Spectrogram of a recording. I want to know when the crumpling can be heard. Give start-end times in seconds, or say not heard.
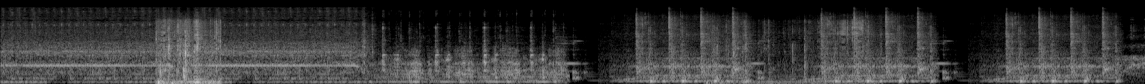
1.6-2.2, 7.0-8.8.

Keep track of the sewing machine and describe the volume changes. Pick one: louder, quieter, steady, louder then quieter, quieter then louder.
steady.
